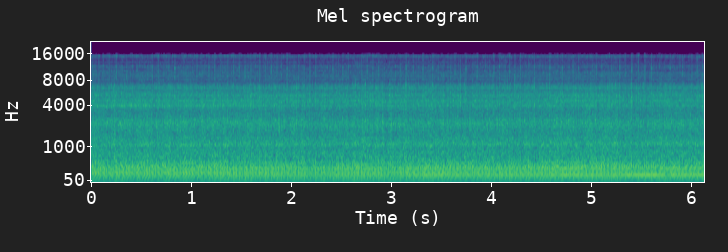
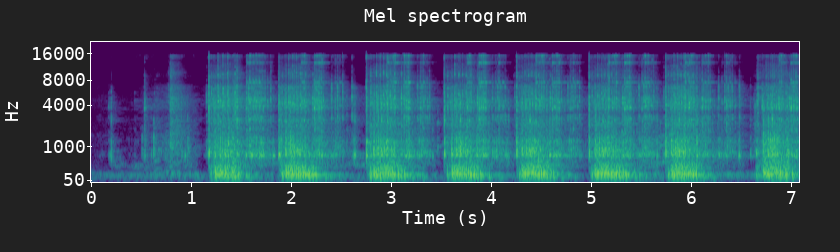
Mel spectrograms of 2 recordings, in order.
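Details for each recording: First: Small two-stroke agricultural sprayer engine, formerly bogging with no power on throttle, after carburetor cleaning and air/fuel screw adjustment: high buzzy drone holding steady revs without bogging or stumbling; normal running. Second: Small two-stroke agricultural sprayer engine that bogged and lacked power on throttle, carburetor cleaned, air/fuel screw being turned: surges and sags unevenly, burbling and fluffy; mixture too rich, screw turned back.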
